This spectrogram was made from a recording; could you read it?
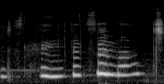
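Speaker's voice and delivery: very high, loud, tearful wailing. Answering someone who asks why they're crying, while crying. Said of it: "Why are you crying?".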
